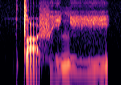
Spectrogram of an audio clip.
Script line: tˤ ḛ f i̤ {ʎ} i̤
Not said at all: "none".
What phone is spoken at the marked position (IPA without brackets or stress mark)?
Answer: ʎ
